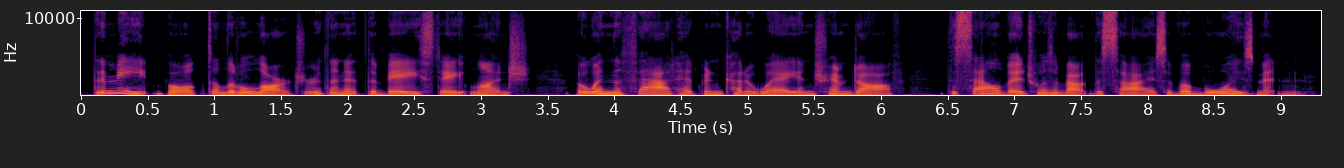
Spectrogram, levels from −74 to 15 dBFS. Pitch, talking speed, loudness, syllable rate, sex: 185 Hz, 215 wpm, -19 LUFS, 5.1 syllables/s, female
